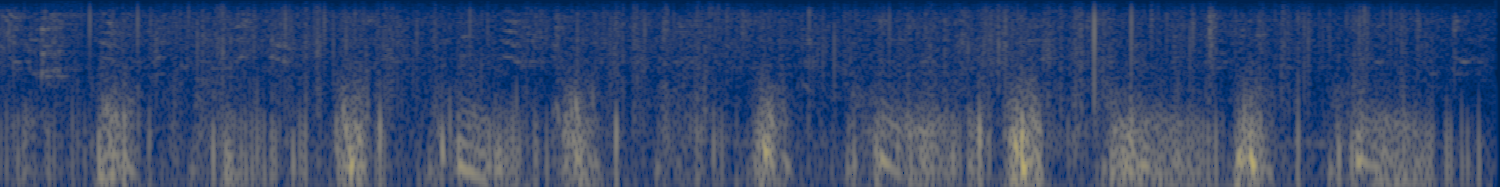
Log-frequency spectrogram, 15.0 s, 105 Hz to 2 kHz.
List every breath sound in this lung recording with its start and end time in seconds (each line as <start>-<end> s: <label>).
0.89-1.54 s: inhalation
0.89-1.54 s: crackles
1.97-3.13 s: exhalation
1.97-3.13 s: crackles
3.28-3.93 s: inhalation
3.28-3.93 s: crackles
4.34-5.50 s: exhalation
4.34-5.50 s: crackles
5.54-6.19 s: inhalation
5.54-6.19 s: crackles
6.53-7.51 s: exhalation
6.53-7.51 s: crackles
7.55-8.16 s: inhalation
7.55-8.16 s: crackles
8.61-10.00 s: exhalation
8.61-10.00 s: crackles
10.04-10.65 s: inhalation
10.04-10.65 s: crackles
10.89-12.28 s: exhalation
10.89-12.28 s: crackles
12.43-13.04 s: inhalation
12.43-13.04 s: crackles
13.38-14.76 s: exhalation
13.38-14.76 s: crackles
